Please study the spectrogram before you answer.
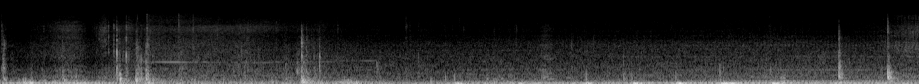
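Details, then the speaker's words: VW Golf GTE at idle after replacing the high-pressure fuel pump: quiet, even low idle hum with only light injection clicks and no knock; the former idle knocking (felt slightly in the steering wheel) is gone. "just to as a verification you can listen very closely but there's no noise car is just very silent"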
